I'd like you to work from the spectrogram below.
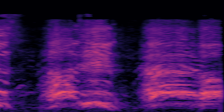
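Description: An angry crowd shouts and roars in two loud, surging bursts as protesters scuffle with police who keep them away from a bombing site in Turkey.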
